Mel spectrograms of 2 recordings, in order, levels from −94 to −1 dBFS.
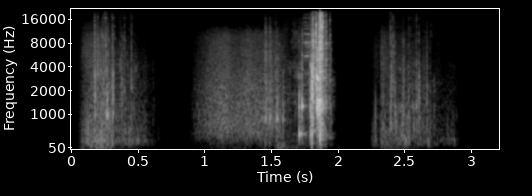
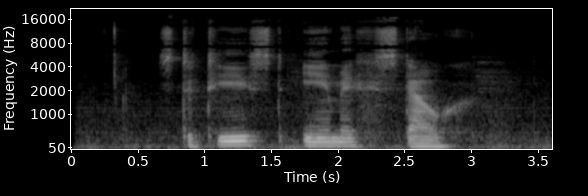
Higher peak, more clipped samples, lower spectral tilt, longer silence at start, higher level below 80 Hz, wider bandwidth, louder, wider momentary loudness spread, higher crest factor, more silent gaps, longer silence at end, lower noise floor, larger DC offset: first, 0 dBFS vs -22 dBFS; neither; second, 1.5 dB/octave vs -5.5 dB/octave; about the same, 0.15 s vs 0.1 s; second, -72 dBFS vs -58 dBFS; first, over 20 kHz vs 17 kHz; first, -20 LUFS vs -38 LUFS; first, 28 LU vs 24 LU; first, 30 dB vs 18 dB; first, 0.66-0.89 s vs none; first, 1.3 s vs 0 s; second, -54 dBFS vs -60 dBFS; neither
